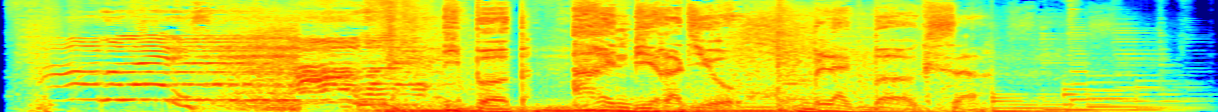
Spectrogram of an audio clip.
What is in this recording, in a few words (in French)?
Habillage TV Radio Jingle FR; Blackbox FM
